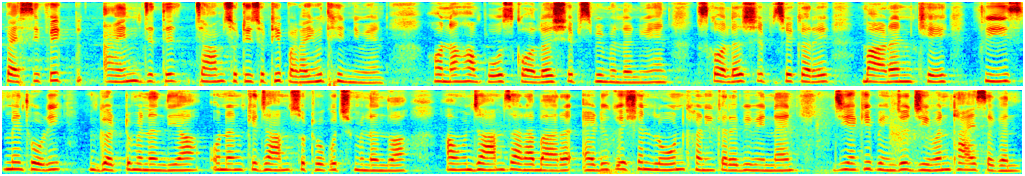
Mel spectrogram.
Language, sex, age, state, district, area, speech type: Sindhi, female, 18-30, Maharashtra, Thane, urban, spontaneous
